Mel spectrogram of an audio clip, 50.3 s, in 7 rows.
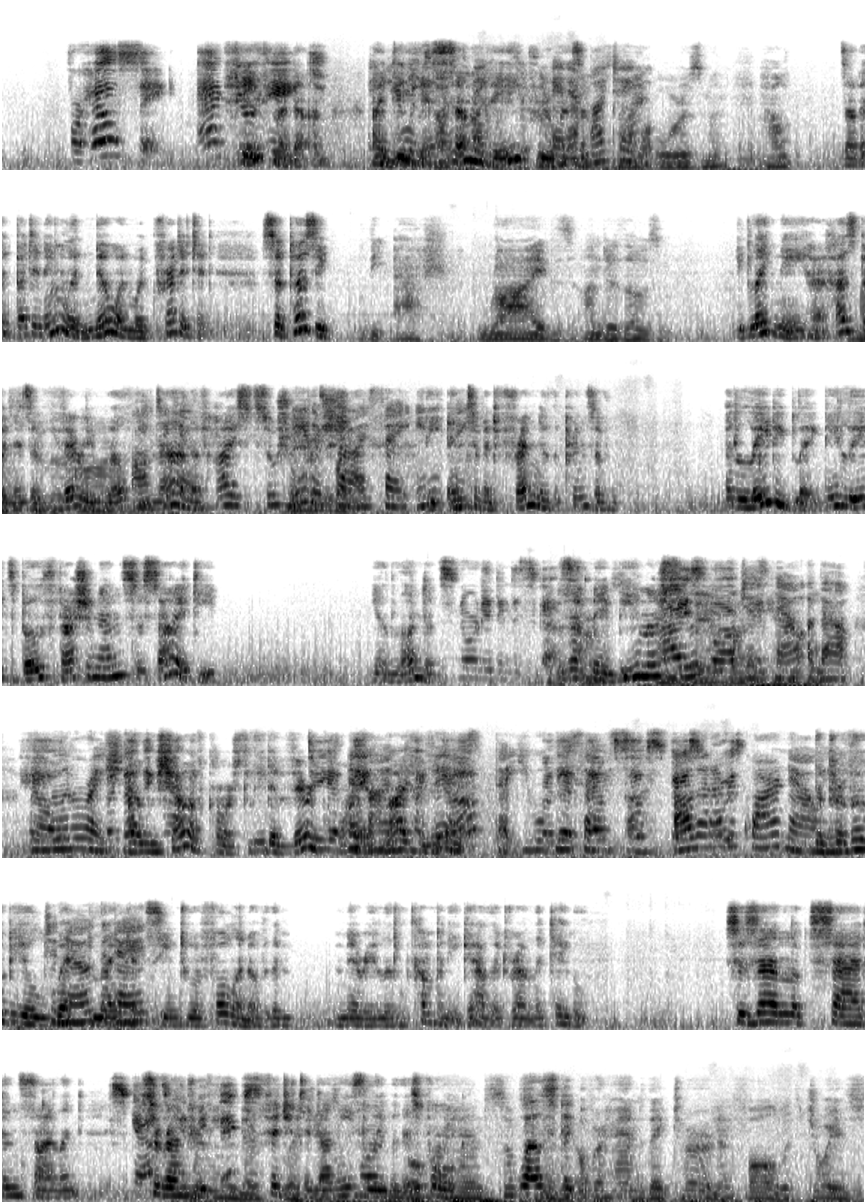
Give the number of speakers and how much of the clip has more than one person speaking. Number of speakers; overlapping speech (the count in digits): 4, about 46%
